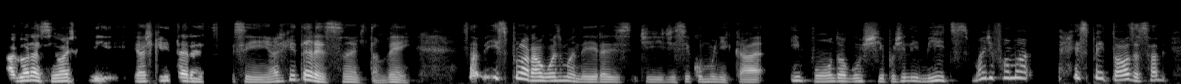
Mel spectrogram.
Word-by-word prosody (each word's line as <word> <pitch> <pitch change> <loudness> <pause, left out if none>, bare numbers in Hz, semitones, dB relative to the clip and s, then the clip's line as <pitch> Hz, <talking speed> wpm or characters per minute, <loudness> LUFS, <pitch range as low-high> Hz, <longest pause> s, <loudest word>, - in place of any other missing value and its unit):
agora, 175 +5 +8
assim, 145 -3 +1
eu 150 - +6
acho 160 0 +4
que - - -4
e 300 +1 -4
eu 140 - +2
acho 145 - 0
que 180 - -3
intere 165 -4 +4 0.4
sim, 115 -2 -4
acho 140 +4 -2
que 220 - 0
interessante 125 - +2
também, 95 +1 -5 0.5
sabe 425 -9 0
explorar 270 - +5
algumas 175 0 +4
maneiras 120 -8 -2
de 110 -1 -9
de 110 +1 -10
se 110 +4 -8
comunicar, 110 -3 -3 0.2
impondo 150 -6 -2
alguns 145 0 -2
tipos 135 -2 -4
de 160 - -3
limites, 170 +4 -4
mas 235 +9 -2
de 300 - +1
forma 300 -1 -1 0.4
respeitosa, 230 - +1
sabe. 195 +5 -4
155 Hz, 170 wpm, -21 LUFS, 120-190 Hz, 0.5 s, agora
